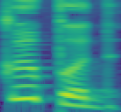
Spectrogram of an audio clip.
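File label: "кыпыд", Komi, female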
